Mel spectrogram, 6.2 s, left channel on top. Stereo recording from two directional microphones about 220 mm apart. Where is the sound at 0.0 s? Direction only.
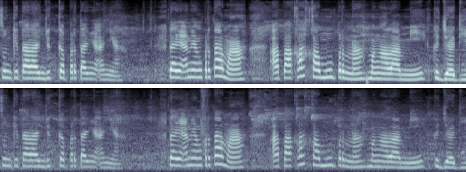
40° left (ahead or behind).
